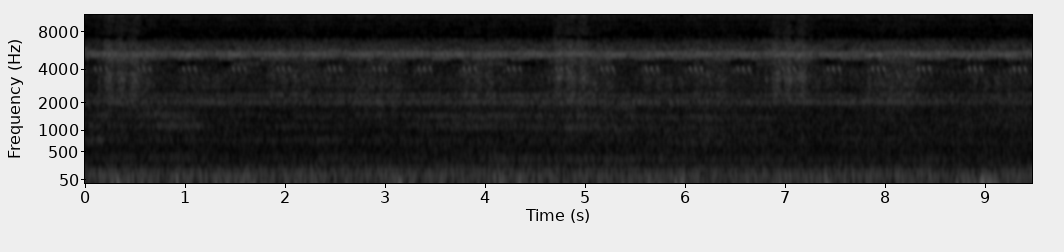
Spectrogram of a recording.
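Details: Night chorus of crickets in a swamp forest: continuous high-pitched trill with evenly spaced pulses and a few brief louder bursts, low rumble underneath throughout.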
